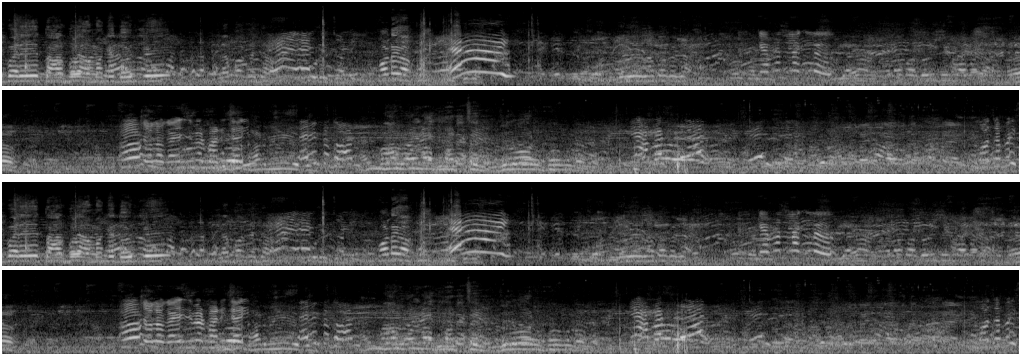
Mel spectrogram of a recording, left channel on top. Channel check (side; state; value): both; normal; correlation 0.49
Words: পারে, তারপরে আমাকে ধরবে। কেমন লাগলো? চলো গাইস এবার বাড়ি যাই। এই তো ঘর। মজা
